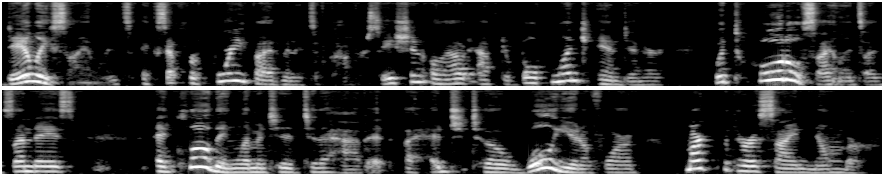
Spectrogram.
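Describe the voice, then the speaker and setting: Lady reading a book out loud, kinda low voice, chatty little comments to herself. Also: sing-song, moderate pace, breathy edge, rough recording. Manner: chatty, breaks off to comment in undertones. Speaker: read-aloud host reading a novel. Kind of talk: read-aloud storytelling with casual asides.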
